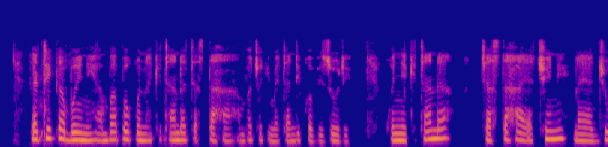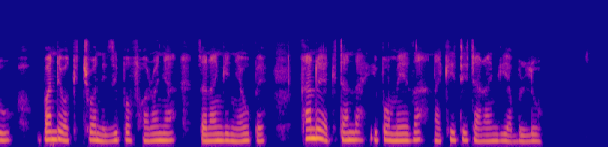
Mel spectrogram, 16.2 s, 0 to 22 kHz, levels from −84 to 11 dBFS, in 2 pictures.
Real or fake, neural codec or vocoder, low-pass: real; none; 7.2 kHz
